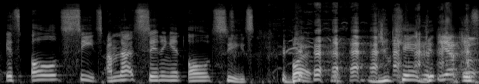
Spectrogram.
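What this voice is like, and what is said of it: Exaggerated mocking impression of girlfriend. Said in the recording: “That was a fucked up impersonation ... we know you don't sound like that”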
